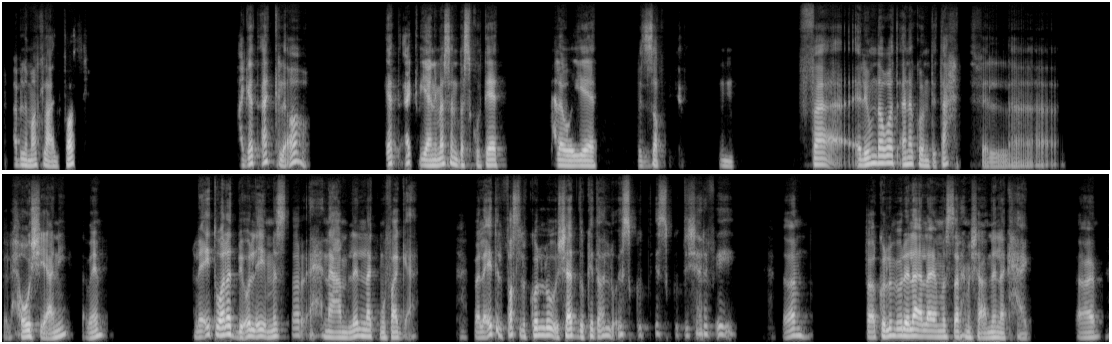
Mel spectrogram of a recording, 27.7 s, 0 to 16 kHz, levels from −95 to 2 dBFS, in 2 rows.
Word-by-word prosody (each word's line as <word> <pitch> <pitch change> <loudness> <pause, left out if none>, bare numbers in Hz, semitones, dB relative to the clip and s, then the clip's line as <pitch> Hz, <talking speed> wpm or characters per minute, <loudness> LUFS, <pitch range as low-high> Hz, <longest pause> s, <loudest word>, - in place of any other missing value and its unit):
قبل 125 -1 -2
ما 115 - 0
أطلع 120 - -1
الفصل 95 - -1 1.9
حاجات - - -1
أكل - - 0
آه، - - -1 1.0
حاجات - - -2
أكل - - -1
يعني 115 0 +4
مثلًا 140 +2 +2
بسكوتات، 115 +1 0 0.5
حلويات، 110 -2 +2 0.5
بالضبط 100 -1 -4
كده. - - -17 0.4
إمم 100 -3 -9 0.9
فاليوم 130 +1 0
دوّة 160 0 +4
أنا 135 +2 +2
كنت 115 -6 -3
تحت - - -5
في - - -13
ال 90 0 -10 1.3
في - - -15
الحوش 130 +2 +3
يعني 130 - 0
تمام. 135 +9 -3 1.1
لقيت 160 +9 0
ولد 170 +3 +6
بيقول 140 -1 +3
إيه، 135 0 +3
Mister 135 +5 -3
إحنا 120 -4 -3
عاملين 115 +6 +1
لَك 135 -1 0
مفاجأة، 110 0 -1 0.7
فلقيت 115 +10 +1
الفصل 150 -2 -2
كله 155 +2 +2
شدّه 140 -3 +4
كده، 145 +3 -3
قال 155 - -3
له - - -8
اسكت 170 -2 -3
اسكت، 170 -4 -9
مش 155 - -4
عارف 180 0 -8
إيه، 175 +1 -7 0.6
تمام، 150 -5 -3 0.7
فكلهم 130 +6 +2
يقولوا 145 -1 +6
لأ، 140 -1 +8
لأ 130 -1 +5
يا - - +4
Mister 125 0 -1
إحنا 130 - -5
مش 110 - -1
عاملين 110 +2 0
لَك 105 -1 -2
حاجة، - - -7 0.6
تمام، 110 +3 -3
130 Hz, 130 wpm, -24 LUFS, 115-150 Hz, 1.9 s, لأ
